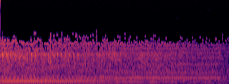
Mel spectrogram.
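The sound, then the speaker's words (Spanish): A car engine hums steadily, its pitch shifting upward as it pulls away along the docks, then slowly fading as the car drives off. No one speaks. “Y lo miraban iniciar su marcha por los muelles.”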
